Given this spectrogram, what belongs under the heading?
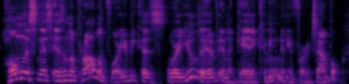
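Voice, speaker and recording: A man's voice: mid-range voice, lively intonation, fast talker, mellow, husky. A middle-aged man from the United States whose first language is Spanish, giving an informal lecture in an explanatory way, checking in with short tag questions. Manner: explanatory, checks in with "okay?" and "right?".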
